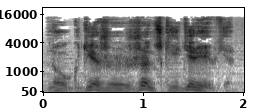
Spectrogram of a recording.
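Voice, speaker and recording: A man's voice: low-pitched, big pitch swings, soft background music. A man doing a moaning, dying stranger. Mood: weary. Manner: groaning, slow.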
